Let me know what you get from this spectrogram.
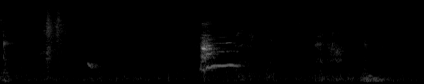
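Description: Kittens give brief, thin, high-pitched mews among soft scuffling noises.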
